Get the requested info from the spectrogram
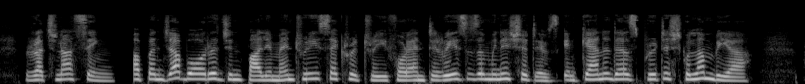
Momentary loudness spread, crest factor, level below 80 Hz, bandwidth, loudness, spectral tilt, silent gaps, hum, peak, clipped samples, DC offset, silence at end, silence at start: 7 LU; 14 dB; -64 dBFS; 11 kHz; -23 LUFS; -5 dB/octave; none; none; -10 dBFS; under 0.1%; under 0.1%; 0.6 s; 0.25 s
